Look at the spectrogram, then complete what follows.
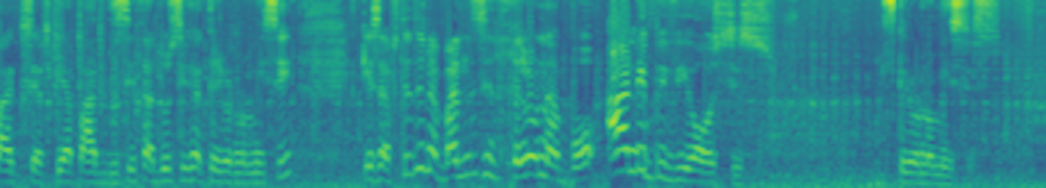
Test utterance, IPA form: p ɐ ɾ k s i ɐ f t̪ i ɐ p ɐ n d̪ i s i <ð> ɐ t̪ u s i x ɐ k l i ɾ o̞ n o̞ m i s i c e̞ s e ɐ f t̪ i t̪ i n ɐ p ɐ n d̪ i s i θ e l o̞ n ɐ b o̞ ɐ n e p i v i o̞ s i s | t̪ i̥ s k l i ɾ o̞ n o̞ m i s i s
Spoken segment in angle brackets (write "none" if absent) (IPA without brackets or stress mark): θ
